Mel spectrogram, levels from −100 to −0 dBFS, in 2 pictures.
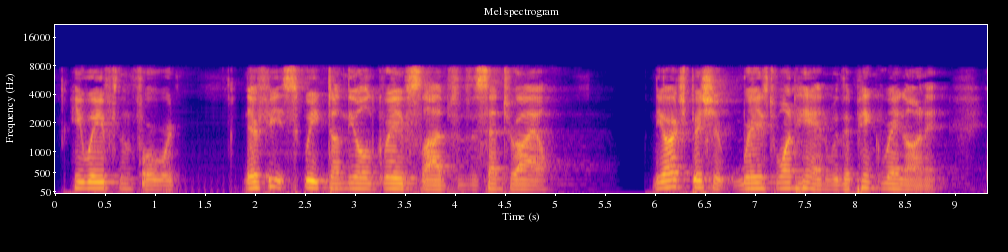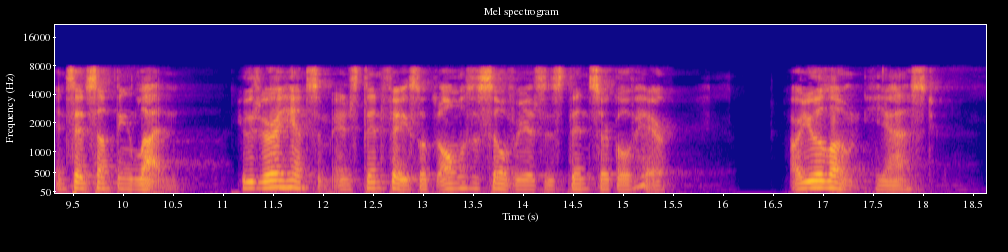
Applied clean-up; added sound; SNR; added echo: neural separator model SepFormer DNS4.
